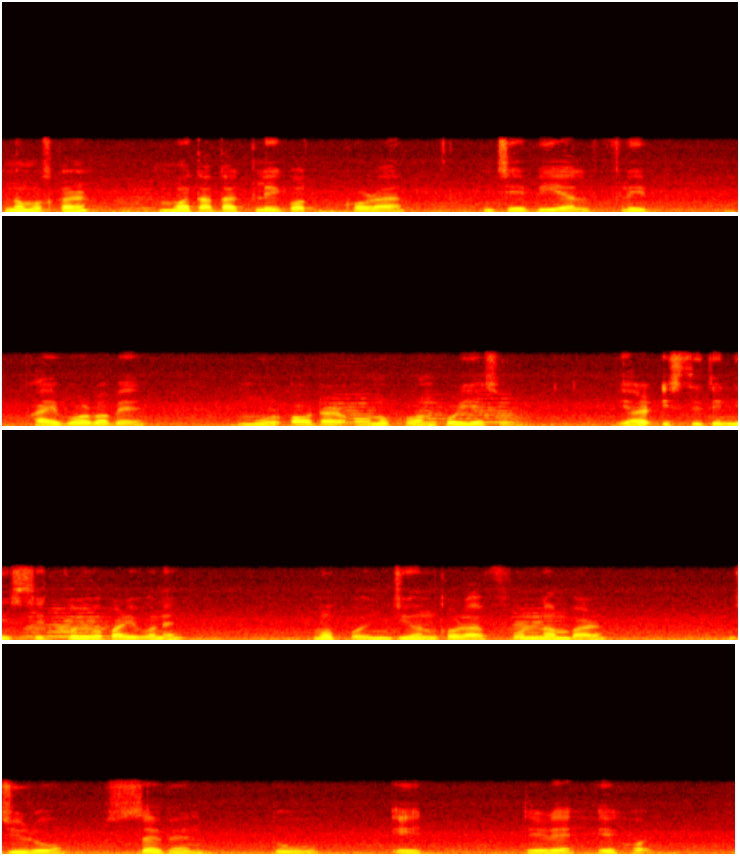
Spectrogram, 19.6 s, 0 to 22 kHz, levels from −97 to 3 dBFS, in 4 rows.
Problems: constant background noise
